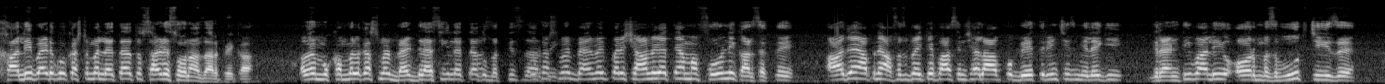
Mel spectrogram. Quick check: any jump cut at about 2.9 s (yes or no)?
no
